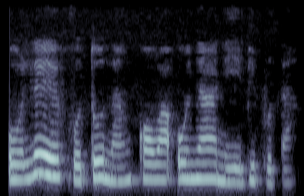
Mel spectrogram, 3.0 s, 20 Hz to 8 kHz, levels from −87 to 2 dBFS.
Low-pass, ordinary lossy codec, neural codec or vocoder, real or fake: 7.2 kHz; AAC, 32 kbps; none; real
